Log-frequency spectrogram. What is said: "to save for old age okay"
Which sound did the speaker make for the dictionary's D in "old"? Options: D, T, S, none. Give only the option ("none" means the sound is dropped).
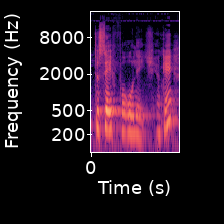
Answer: none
